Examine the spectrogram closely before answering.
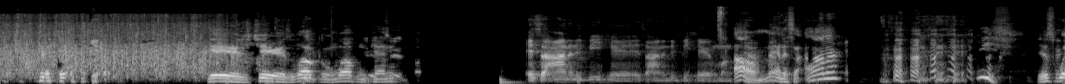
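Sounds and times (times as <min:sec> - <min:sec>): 
laughter: 0:00.0 - 0:01.3, 0:08.8 - 0:10.1
applause sound effect from soundboard: 0:00.0 - 0:02.8
speech: 0:00.4 - 0:01.2, 0:02.1 - 0:04.2, 0:05.3 - 0:10.6.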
